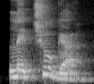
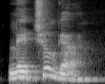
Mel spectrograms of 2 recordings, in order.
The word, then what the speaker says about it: lechuga: Ah, lechuga, lechuga, lechuga, alface. Lechuga. Novamente, vai pôr, é como se você pusesse um T aqui na frente e falasse com o som de X. Lechuga, tá? Alface.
